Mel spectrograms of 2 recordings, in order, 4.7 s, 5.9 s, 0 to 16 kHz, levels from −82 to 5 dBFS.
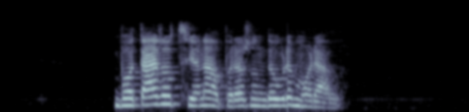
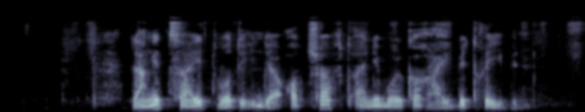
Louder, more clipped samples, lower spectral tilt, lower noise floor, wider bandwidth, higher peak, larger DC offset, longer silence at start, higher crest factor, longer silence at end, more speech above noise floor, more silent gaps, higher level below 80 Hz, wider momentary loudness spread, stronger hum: first, -20 LUFS vs -27 LUFS; neither; about the same, -3.5 dB/octave vs -4.5 dB/octave; first, -77 dBFS vs -62 dBFS; second, 7.8 kHz vs 9.2 kHz; first, -2 dBFS vs -8 dBFS; neither; first, 1.15 s vs 0.9 s; about the same, 22 dB vs 20 dB; first, 1.3 s vs 0.05 s; first, 57 dB vs 36 dB; neither; first, -68 dBFS vs -78 dBFS; second, 10 LU vs 23 LU; neither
